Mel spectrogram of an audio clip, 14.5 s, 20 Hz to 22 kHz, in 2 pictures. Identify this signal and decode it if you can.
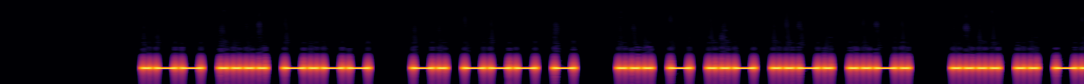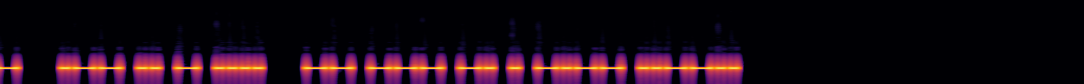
Morse code, heard as a keyed tone, about 28 wpm, 700 Hz. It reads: WHY NOT STUFF HIM WITH MONEY?
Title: Sentences from Top 1400 Words 28wpm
